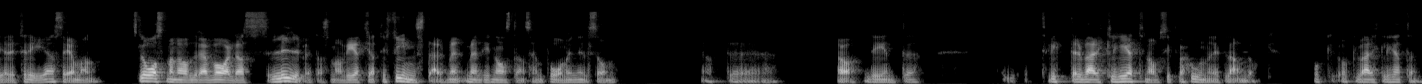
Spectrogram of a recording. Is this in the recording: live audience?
no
